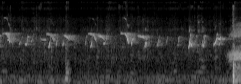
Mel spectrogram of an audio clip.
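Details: Baby chicks, dyed in colors, eating wheat: rapid high peeps, each sliding downward, overlapping from many birds, ending in a sharp knock.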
